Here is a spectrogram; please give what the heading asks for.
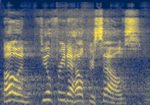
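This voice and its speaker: An actor playing an eccentric, boastful inventor in a video game, rambling theatrically and correcting himself. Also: male voice, very high voice, animated, normal speed. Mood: breezy. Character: eccentric, boastful male inventor with evasive humor. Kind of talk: video game character acting. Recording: echoey game audio under loud music.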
